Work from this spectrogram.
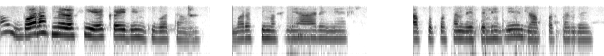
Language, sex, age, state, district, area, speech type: Hindi, female, 30-45, Uttar Pradesh, Mau, rural, conversation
